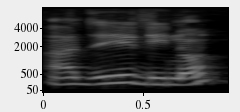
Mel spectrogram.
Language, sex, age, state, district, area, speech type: Assamese, female, 45-60, Assam, Tinsukia, rural, spontaneous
